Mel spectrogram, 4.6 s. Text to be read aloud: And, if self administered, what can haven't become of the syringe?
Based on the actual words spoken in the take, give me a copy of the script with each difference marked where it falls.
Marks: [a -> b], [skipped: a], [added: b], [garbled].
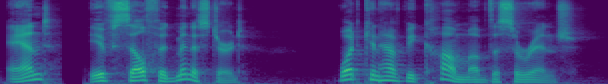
And, if self administered, what can [haven't -> have] become of the syringe?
